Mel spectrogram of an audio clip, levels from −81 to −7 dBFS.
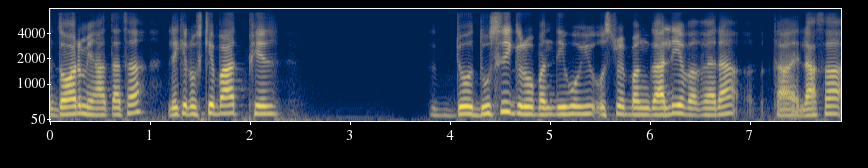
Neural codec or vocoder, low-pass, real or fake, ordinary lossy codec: codec, 16 kHz, about 1 kbps, DyCAST, with the encoder's durations; 7.2 kHz; fake; none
